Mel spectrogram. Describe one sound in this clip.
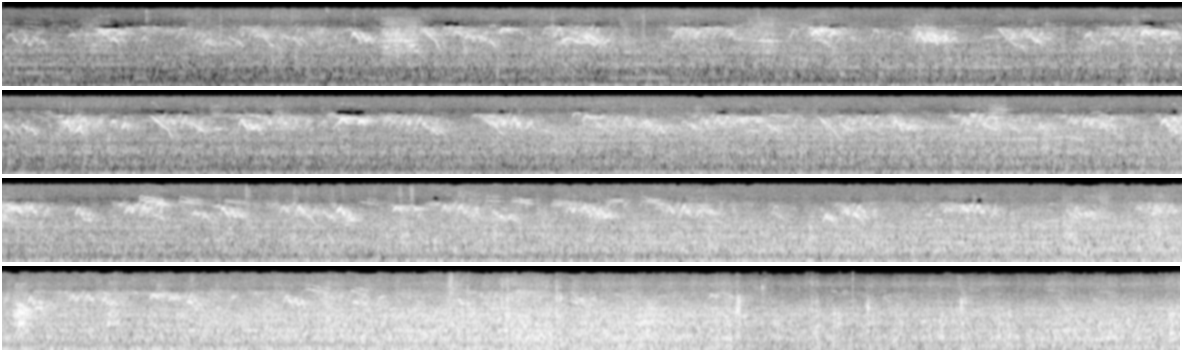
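A diesel-hydraulic locomotive hauling coaches approaches, its engine rumble growing louder as it draws close.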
